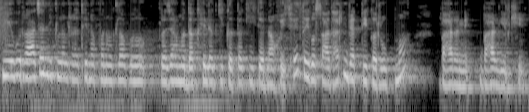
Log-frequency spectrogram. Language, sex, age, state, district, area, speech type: Maithili, female, 18-30, Bihar, Darbhanga, rural, spontaneous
